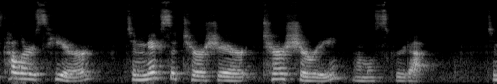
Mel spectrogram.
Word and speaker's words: tertiary: Now, when I studied color theory in college, my teacher pronounced it tertiary, but I Googled it last night, and the proper way to say it, I don't even remember her name. It's been a long time. It's tertiary. Anyway, so from these colors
